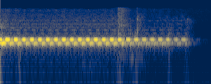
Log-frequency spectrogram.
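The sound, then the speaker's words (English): A phone rings with one steady, sustained electronic trill that lasts nearly two seconds and then cuts off abruptly. A brief faint noise follows, with no voices. “is that your phone? Yeah, keep going.”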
